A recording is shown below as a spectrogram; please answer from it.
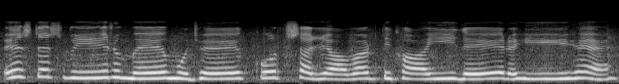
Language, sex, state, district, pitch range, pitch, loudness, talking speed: Hindi, female, Madhya Pradesh, Katni, 255-295 Hz, 270 Hz, -10 LUFS, 95 wpm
